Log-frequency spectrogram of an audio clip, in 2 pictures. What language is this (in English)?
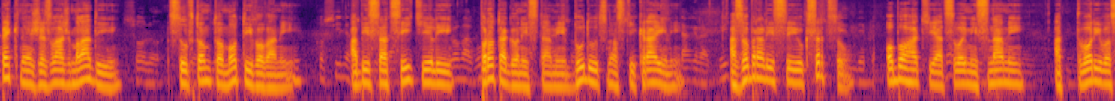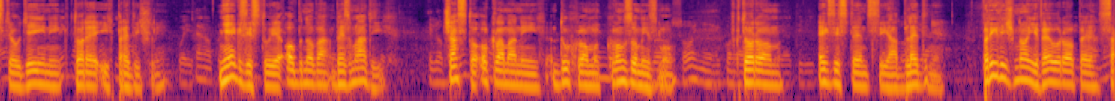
Slovak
